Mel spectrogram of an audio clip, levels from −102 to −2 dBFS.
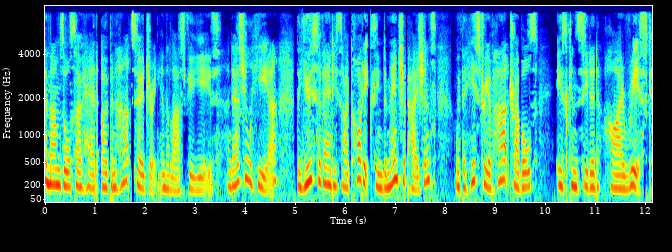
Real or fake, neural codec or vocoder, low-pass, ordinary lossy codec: real; none; 7.2 kHz; AAC, 32 kbps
